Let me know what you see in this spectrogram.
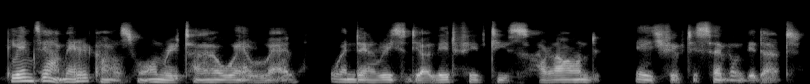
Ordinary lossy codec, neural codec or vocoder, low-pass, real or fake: none; codec, 16 kHz, 1 kbps, FreqCodec, larger model; none; fake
